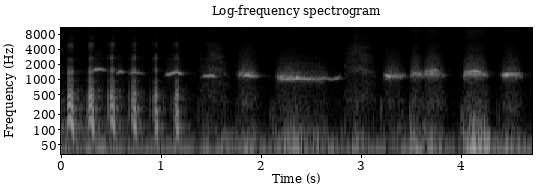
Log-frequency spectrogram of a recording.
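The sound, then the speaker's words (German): Someone whistles a short melody, starting with quick repeated notes and then moving into longer held tones, clear and fairly loud with no talking. “Dann pfeift doch die Melodie.”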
